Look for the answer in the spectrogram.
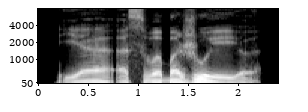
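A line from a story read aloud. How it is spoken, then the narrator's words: Barely audible growl. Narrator (Russian): прорычал Айбара, причем так тихо, что она едва-едва услышала его слова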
